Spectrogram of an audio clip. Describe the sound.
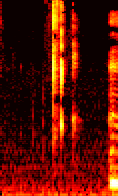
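Biting into a partly cooked fried egg gives a few soft, brief chewing and mouth clicks, then a louder, tonal mouth sound near the end.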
